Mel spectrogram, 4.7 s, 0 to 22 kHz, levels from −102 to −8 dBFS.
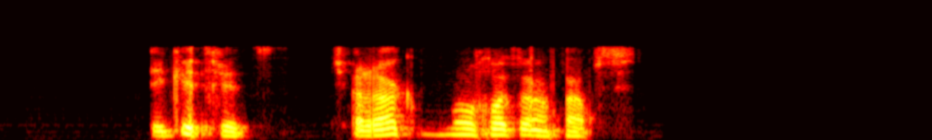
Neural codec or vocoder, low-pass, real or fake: codec, 16 kHz, 8 kbps, FunCodec, trained on Chinese and English, 25 frames a second; 5.4 kHz; fake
